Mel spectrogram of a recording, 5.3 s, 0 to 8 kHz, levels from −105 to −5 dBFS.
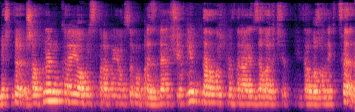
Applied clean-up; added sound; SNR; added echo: neural mask model DeepFilterNet 3.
